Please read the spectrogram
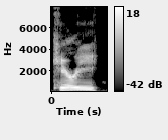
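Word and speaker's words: Khary: Kerry, it's K H A R Y, so it's spelled a little bit different.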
